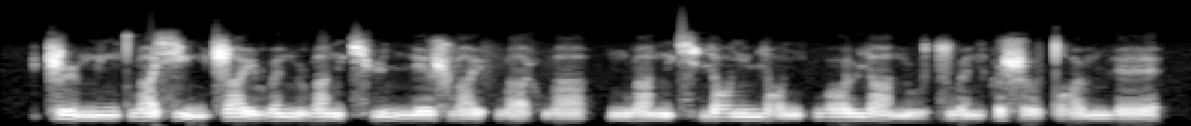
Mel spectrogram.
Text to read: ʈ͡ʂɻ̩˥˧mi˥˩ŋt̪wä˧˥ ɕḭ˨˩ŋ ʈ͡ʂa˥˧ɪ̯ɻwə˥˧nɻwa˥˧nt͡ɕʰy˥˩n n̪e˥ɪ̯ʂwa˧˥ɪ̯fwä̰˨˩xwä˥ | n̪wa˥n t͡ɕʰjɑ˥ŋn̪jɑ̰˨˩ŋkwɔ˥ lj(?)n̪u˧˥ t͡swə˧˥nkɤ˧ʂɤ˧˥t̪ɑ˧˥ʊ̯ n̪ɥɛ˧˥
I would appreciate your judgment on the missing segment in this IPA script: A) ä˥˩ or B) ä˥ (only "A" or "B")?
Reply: A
